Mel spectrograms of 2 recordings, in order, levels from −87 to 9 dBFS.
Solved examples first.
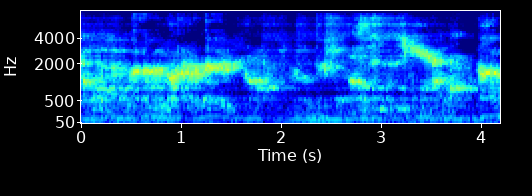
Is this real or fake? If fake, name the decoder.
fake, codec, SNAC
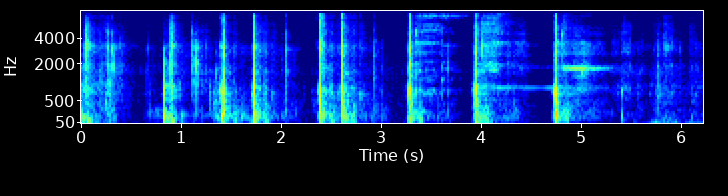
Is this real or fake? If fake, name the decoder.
fake, codec, SNAC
